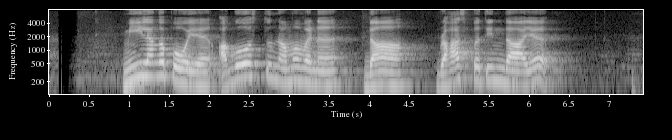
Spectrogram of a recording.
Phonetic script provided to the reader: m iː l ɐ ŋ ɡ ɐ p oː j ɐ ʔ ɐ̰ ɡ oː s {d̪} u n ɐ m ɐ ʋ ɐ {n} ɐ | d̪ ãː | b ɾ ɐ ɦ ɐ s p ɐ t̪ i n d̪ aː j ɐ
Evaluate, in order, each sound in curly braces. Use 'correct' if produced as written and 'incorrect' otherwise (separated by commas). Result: incorrect, correct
